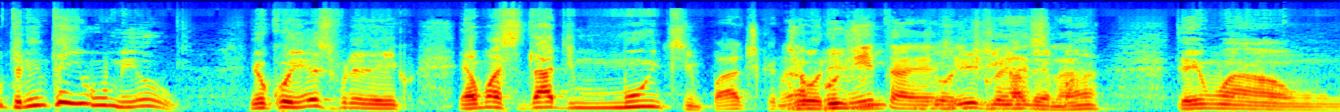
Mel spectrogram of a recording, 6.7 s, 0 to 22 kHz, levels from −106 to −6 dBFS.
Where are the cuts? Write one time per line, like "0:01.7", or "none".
none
